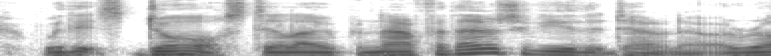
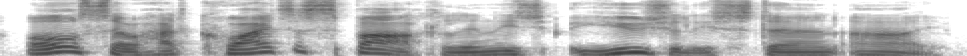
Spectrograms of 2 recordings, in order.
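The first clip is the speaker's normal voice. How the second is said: ordinary delivery, nothing marked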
